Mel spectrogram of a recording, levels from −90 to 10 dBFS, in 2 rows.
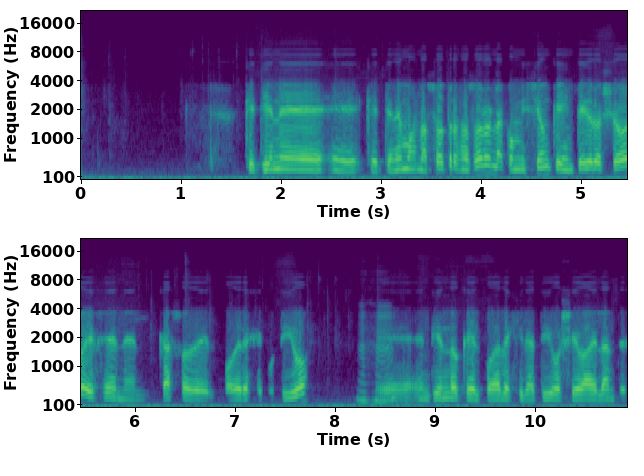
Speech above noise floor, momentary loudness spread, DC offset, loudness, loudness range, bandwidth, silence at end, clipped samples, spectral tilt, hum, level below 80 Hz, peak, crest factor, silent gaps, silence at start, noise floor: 24 dB; 10 LU; under 0.1%; -19 LUFS; 4 LU; 8 kHz; 0 s; under 0.1%; -5.5 dB/octave; none; -42 dBFS; -6 dBFS; 14 dB; none; 0.1 s; -43 dBFS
